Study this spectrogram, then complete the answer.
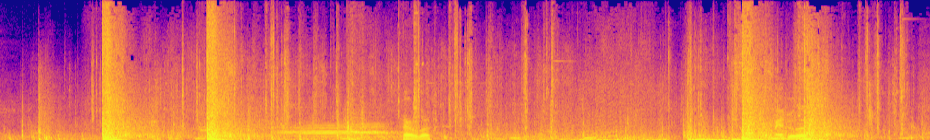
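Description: Weapons strike hard in a fight, with loud sudden blows.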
